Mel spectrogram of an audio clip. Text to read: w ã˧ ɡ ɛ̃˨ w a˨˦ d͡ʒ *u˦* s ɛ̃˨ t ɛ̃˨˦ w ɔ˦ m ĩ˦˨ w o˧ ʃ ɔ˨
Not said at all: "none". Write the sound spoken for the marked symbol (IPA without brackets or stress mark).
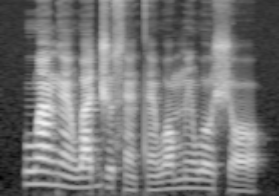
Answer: u˦˨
